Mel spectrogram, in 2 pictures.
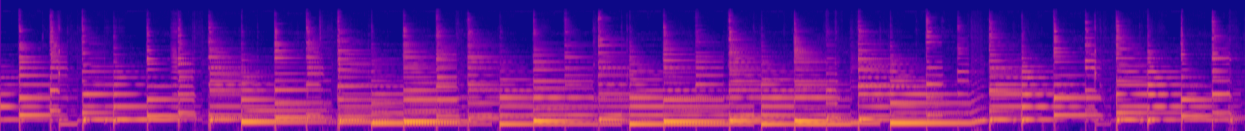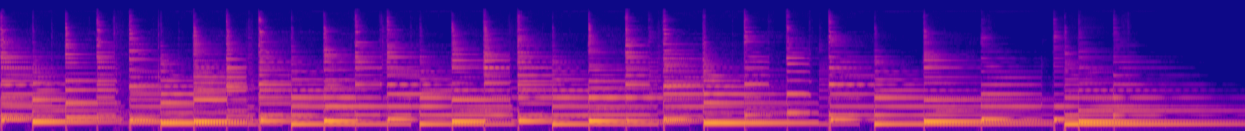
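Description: Solo ukulele fingerpicked in a steady, repeating arpeggio pattern, the plucked notes moving through a series of chord changes. The last chord is left to ring and fades near the end.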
